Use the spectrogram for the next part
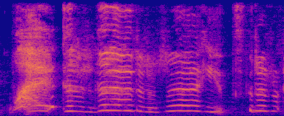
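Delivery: high squealing friends' chatter; excited gossip. Retold or imitated. Friends gagging over the encounter, high excited squeals. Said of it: "They're like".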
